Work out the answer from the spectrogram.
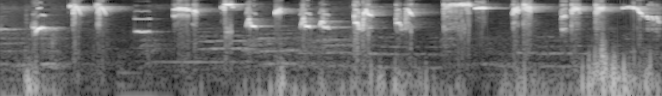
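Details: A kept Chestnut-capped thrush (Geokichla interpres) singing a fast, varied string of high, sweet whistles and trills, phrases tumbling quickly one after another, with a few soft low thumps.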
